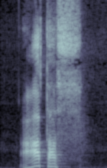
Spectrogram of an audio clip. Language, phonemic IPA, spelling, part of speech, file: Arabic, /ʕa.tˤa.sa/, عطس, verb / noun, Ar-عطس.ogg
- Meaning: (verb) to sneeze; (noun) verbal noun of عَطَسَ (ʕaṭasa) (form I)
